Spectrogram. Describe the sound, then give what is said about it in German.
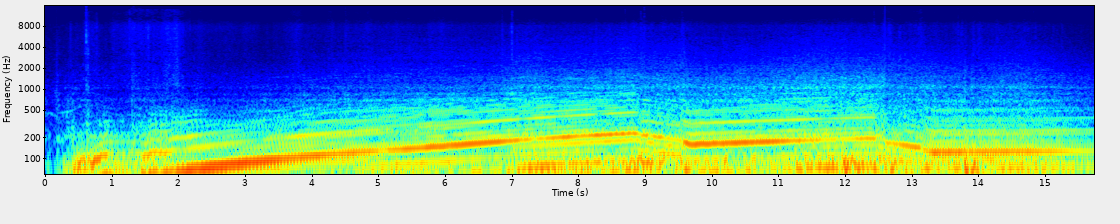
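Audi Cabriolet with its original 2.3-litre five-cylinder engine revving hard, the loud engine note climbing steadily in pitch, dropping briefly as it changes gear, then climbing again before settling lower at the end, with no voices. “So, und wie das Audi Cabrio klingt in seiner Urversion mit dem 2,3 Liter Fünfzylinder, das hören wir uns jetzt kurz mal an, bevor es hier mit Werner Wilhelm weitergeht.”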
